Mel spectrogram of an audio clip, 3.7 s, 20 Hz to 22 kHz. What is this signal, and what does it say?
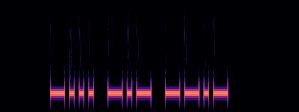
Morse code, heard as a keyed tone, about 20 wpm, 700 Hz. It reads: BKQ
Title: USA Call Sign Postfixes - 3 Letters 20wpm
